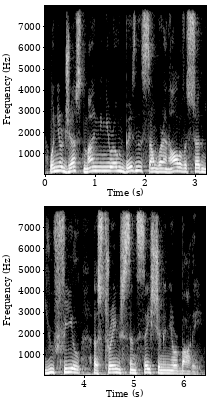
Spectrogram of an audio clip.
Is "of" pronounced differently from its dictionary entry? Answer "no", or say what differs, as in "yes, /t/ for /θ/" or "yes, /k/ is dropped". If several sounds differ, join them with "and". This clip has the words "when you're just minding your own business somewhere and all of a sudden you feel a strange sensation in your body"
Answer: no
